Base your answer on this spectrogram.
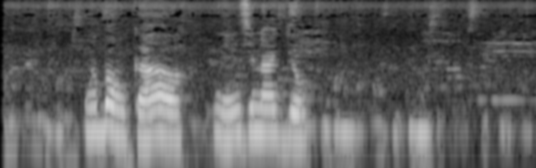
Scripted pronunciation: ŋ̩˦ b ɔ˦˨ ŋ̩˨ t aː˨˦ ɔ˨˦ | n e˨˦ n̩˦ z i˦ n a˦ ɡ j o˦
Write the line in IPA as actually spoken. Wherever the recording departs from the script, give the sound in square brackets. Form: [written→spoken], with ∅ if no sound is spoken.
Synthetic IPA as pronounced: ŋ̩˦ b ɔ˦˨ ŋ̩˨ [t→k] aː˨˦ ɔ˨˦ | n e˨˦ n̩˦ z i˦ n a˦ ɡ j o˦

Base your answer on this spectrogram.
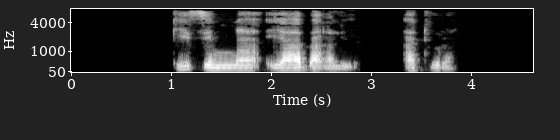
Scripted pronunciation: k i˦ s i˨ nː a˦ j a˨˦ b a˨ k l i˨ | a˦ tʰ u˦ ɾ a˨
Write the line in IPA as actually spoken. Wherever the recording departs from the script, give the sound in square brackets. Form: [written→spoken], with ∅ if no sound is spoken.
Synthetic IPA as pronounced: k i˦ s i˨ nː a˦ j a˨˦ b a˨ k l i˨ | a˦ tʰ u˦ ɾ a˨

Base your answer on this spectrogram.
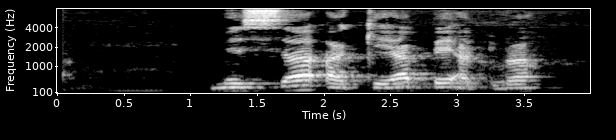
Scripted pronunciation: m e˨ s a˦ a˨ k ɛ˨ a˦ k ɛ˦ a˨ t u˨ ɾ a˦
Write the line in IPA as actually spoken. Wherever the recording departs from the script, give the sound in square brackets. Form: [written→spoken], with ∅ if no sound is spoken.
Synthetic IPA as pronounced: m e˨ s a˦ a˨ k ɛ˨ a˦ [k→p] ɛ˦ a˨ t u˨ ɾ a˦

